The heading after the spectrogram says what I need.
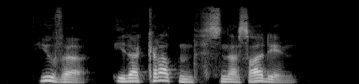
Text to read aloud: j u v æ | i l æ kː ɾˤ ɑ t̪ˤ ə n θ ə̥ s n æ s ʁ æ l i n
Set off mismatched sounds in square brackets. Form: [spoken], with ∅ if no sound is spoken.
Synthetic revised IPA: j u v æ | i l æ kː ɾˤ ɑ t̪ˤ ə n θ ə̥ s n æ s ʁ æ l i n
